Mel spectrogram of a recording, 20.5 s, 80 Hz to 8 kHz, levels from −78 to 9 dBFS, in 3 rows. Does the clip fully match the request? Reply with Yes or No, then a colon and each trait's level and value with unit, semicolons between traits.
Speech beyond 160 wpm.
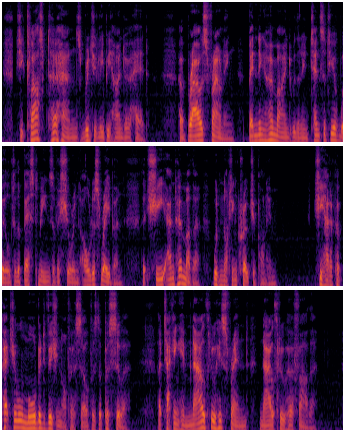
Yes: average, 170 wpm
